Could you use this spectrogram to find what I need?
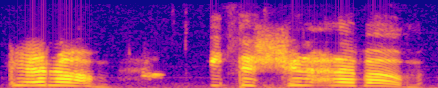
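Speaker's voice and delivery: high-pitched rallying yell; yelling incitement. Acted. Leader yelling at protesters to start kicking asses, high rallying cry. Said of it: "he's just yelling at the protesters".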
